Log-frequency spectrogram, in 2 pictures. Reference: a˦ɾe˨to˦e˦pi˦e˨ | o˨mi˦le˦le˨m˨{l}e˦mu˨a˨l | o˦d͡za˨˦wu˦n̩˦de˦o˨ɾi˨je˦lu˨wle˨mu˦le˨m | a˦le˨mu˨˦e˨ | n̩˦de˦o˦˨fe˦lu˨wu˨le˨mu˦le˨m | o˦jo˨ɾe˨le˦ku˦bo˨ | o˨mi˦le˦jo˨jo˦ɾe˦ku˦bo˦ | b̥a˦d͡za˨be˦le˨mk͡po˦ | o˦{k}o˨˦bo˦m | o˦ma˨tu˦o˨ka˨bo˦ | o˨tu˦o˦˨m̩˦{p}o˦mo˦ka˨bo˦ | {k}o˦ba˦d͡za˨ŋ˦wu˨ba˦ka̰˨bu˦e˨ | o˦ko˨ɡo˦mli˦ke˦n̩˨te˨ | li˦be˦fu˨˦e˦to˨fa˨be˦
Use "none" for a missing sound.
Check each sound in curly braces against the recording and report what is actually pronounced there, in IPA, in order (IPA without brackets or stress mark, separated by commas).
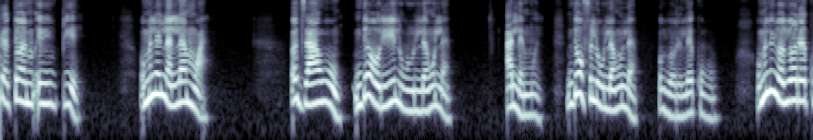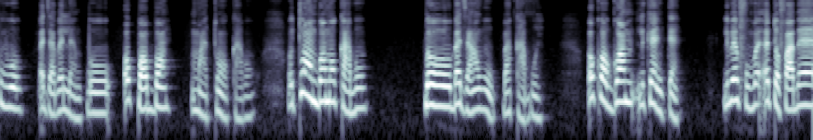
l, k͡p, b, k͡p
